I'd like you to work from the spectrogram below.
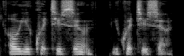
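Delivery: put-on desperate whisper. Retelling words a voice whispered to them: imitating a desperate whisper. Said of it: "a voice whisper to me desperately".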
